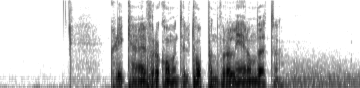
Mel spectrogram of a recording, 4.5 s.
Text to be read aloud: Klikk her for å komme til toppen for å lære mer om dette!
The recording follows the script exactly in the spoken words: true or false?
false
